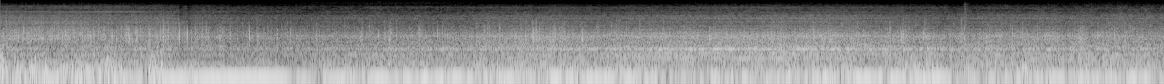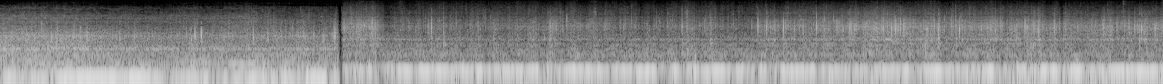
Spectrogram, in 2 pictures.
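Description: Bicycle tyres rolling over a gravel road, with a steady low rumble of wind on the bike-mounted camera's microphone. The rumble changes suddenly about fifteen seconds in.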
